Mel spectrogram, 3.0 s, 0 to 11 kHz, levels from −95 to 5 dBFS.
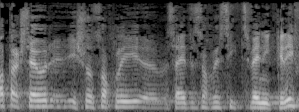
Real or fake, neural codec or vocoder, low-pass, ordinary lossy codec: real; none; 9.9 kHz; none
